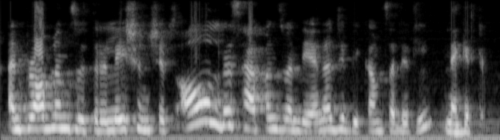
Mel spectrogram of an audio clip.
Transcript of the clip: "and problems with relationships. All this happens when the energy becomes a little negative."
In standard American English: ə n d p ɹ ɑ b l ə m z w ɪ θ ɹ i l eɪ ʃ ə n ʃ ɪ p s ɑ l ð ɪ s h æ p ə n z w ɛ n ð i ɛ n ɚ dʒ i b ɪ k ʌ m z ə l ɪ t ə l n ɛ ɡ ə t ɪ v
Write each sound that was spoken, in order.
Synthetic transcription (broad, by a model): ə n d p ɹ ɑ b l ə m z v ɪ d ɹ i l eɪ ʃ ə n ʃ ɪ p s ɑ l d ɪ s h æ p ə n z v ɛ n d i ɛ n ɚ dʒ i b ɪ k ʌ m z ə l ɪ t ə l n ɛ ɡ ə t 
